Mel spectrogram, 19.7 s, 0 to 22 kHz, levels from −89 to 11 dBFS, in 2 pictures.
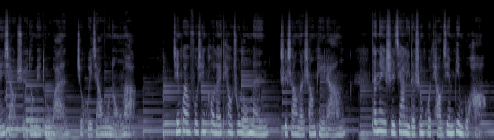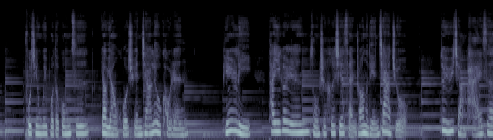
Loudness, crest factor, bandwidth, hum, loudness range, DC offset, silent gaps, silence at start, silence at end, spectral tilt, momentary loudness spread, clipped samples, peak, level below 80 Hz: -29 LUFS; 16 dB; 14 kHz; none; 3 LU; under 0.1%; none; 0 s; 0 s; -6 dB/octave; 15 LU; under 0.1%; -14 dBFS; -66 dBFS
